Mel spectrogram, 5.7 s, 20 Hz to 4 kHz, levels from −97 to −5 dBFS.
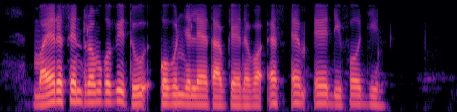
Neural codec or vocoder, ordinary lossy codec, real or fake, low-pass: none; none; real; 3.6 kHz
